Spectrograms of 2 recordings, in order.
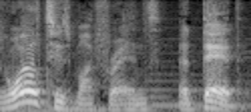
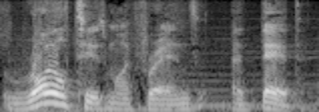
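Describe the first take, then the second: First: It is spoken at an ordinary speaking pace. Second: It is spoken slowly and deliberately.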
